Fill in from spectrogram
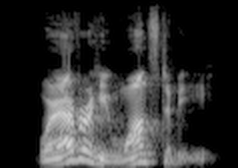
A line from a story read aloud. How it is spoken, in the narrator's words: Marco muttered darkly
